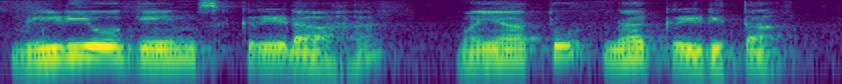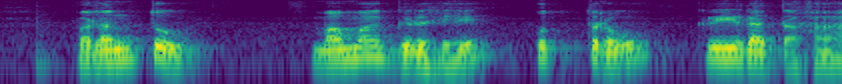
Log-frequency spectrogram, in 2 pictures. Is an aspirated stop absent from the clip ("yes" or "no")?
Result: yes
